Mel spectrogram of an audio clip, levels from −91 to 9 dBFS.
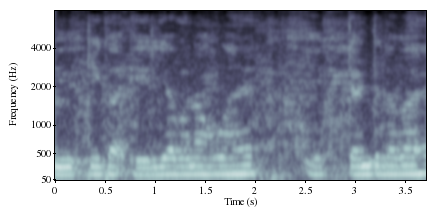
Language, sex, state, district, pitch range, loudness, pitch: Hindi, male, Uttar Pradesh, Lucknow, 135-145 Hz, -13 LUFS, 140 Hz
